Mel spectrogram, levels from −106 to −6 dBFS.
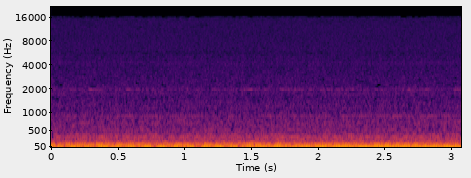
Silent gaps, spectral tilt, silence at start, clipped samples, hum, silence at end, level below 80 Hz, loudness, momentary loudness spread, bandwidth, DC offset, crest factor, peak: none; -7.5 dB/octave; 0 s; under 0.1%; none; 0 s; -36 dBFS; -43 LUFS; 2 LU; 4.3 kHz; under 0.1%; 10 dB; -26 dBFS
